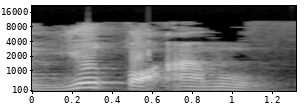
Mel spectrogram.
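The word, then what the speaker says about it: يُطْعَمُ: Ya, huruf-hurufnya sama sih, hanya beda harakat saja, hanya beda bacanya. Yut'imu, yang kedua adalah yut'amu.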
